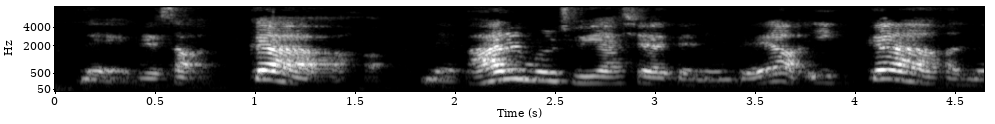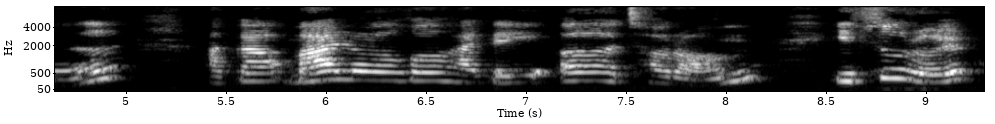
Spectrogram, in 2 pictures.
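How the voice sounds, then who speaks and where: A woman's voice: medium pitch, distant mic, low-quality recording. Patient woman teaching French lyrics. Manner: patient, explains step by step, reads French slowly. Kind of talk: song lyric pronunciation lesson.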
